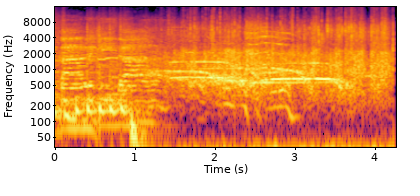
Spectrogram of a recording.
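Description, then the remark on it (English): An audience applauds steadily, a dense wash of clapping with cheers and whoops rising over it, sustained at a fairly loud, even level throughout. “Thank you for that totally undeserved yet well-rehearsed round of applause.”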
